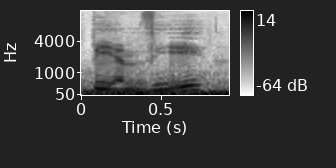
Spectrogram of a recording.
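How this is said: The letters are said the German way.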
